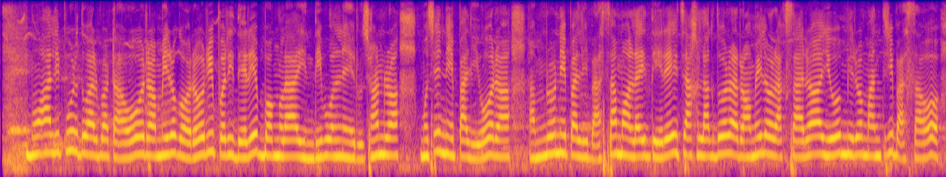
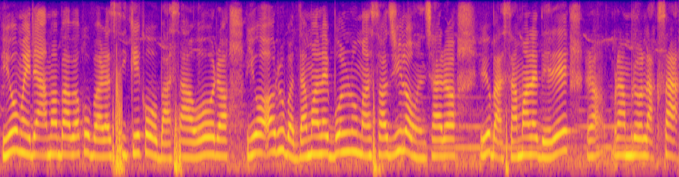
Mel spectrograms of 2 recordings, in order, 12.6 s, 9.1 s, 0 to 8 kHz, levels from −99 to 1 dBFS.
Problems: none marked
